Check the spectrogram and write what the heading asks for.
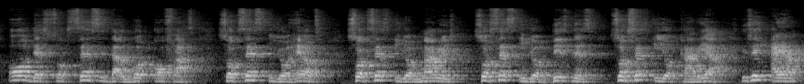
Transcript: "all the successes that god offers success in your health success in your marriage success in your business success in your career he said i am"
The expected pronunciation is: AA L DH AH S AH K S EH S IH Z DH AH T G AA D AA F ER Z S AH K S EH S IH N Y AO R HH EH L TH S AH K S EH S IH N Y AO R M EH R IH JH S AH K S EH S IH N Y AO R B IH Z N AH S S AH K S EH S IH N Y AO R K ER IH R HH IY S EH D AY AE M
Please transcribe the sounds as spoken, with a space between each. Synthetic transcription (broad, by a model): AA L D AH S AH K S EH S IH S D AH T G AA D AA F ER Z S AH K S EH S IH N Y AO HH EH L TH S AH K S EH S IH N Y AO M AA R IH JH S AH K S EH S IH N Y AO B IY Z N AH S S AH K S EH S IH N Y AO K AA R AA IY S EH AY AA M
